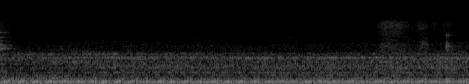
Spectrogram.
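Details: 2000 Dodge Grand Caravan SE, 192,000 miles, cold idle after fall cold start: deep, even rumble with no whine, knock or misses; normal cold idle.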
